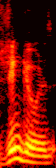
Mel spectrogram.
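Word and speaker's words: Xingu: And so they had one from Brazil, and it was Jingu. It's spelled with an X, and I was just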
